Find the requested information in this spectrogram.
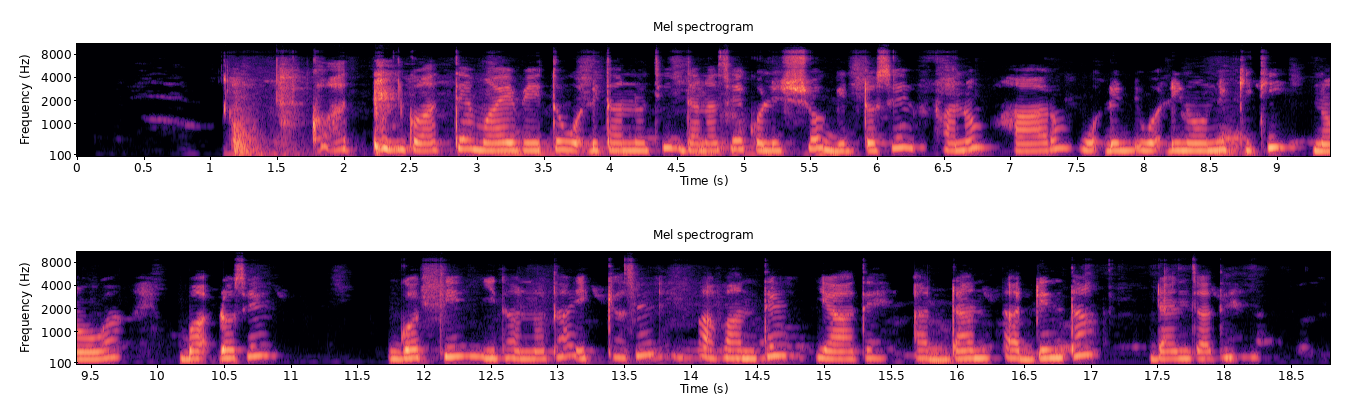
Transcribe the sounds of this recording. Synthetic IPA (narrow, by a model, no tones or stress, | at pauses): kɔɐt̪ːɛmajɛbe̞ːt̪ːɔwɔɗːɪt̪ɐnːɔt̪ɪd̪ɐnɐsɛkɔlɪʃːɔɡɪd̪ːɔsɛfɐnɔhaːɾɔwɔɗɪnoːnɪkːɪt̪ɪnoːwɐ | bɐɗɔsɛ | ɡɔt̪ːɪjɪt̪ɐnːɔt̪ɐɪkːɐsɛɐfɐnt̪ːɛjaːt̪ɛ | ɐd̪ːɪnt̪ːɐ | d̪ɐnt͡ʃɐt̪ɛ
